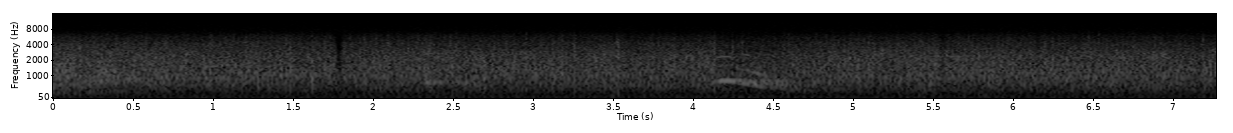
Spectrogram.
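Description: Audience applause and crowd noise from the stands of an outdoor show arena, with a short falling whistle about four seconds in.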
